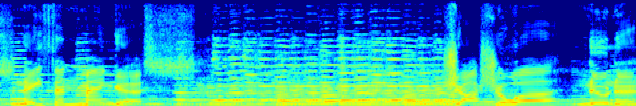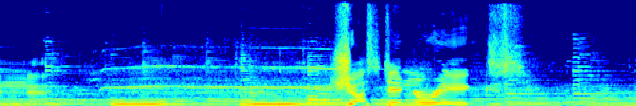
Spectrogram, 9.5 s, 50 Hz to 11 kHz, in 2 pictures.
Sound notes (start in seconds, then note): 1.8 lively orchestral music continues; 5.2 lively orchestral music continues; 5.5 attendees cheering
